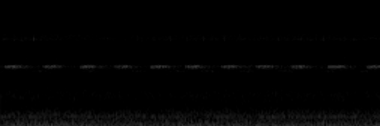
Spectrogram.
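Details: At half speed, a cricket gives regular high chirp pulses, around two per second, with a constant low rumbling background underneath.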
